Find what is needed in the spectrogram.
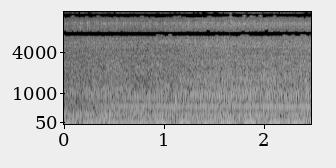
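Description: Air-conditioning condensing unit running steadily just after being recharged with R-410A refrigerant: the compressor's low hum and the condenser fan's whoosh, with a steady tone held throughout.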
